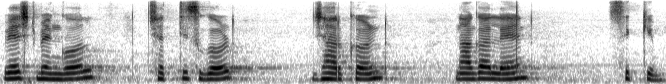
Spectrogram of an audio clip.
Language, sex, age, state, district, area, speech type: Goan Konkani, female, 30-45, Goa, Bardez, urban, spontaneous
